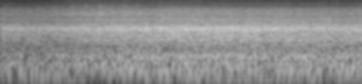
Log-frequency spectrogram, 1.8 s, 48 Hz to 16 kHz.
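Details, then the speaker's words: 1977 Ford Camper Special V8 revived after sitting more than two years, warming toward operating temperature: smooth, even idle with a steady exhaust rumble and no ticks or knocks; oil pressure good; running healthy. "there's the exhaust idle and it's burning my nose real bad but sounds real good listen heck yeah"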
